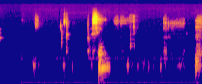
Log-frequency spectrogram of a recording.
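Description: Mostly quiet video-call audio with a few short, faint clicks scattered through it, and a brief quiet spoken "sí" about two seconds in.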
